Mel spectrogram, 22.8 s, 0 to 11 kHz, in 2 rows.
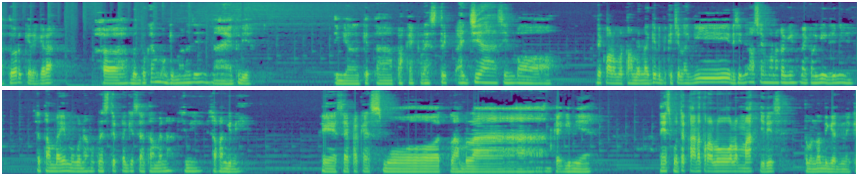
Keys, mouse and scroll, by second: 4.1 middle click, 8.8 f, 10.1 click, 12.1 click, 12.9 click, 16.2 click, 16.9 click, 21.0-22.4 drag.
